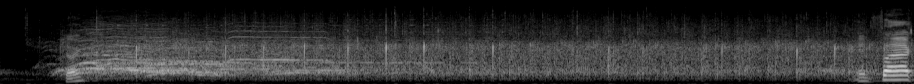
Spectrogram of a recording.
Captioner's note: cheers and applause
